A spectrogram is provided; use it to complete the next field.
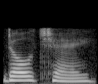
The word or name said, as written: dolce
